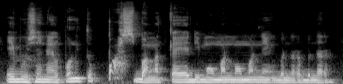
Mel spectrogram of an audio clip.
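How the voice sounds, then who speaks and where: A young man telling a ghost story in casual talk, acting out the quoted voices in a higher pitch. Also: brisk. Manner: animated, acts out the quoted voices with rising pitch. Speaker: guest storyteller.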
